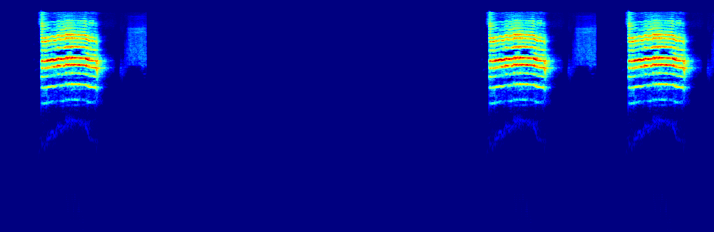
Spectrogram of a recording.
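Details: Black Bulbul of the white-headed form, a Taiwanese subspecies, giving three harsh, nasal, cat-like mewing calls, each under a second. One comes alone, then a quick pair follows after a pause, with near silence between.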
